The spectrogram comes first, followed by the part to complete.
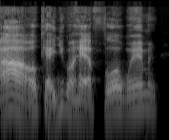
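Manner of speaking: normal talking voice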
